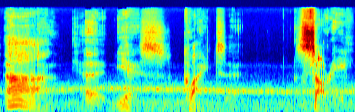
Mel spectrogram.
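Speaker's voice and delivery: halting, fading, half-whispered apology; sheepish apology. Acted. Henry is rebuked by the Welshman, sheepish apology. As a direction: back down awkwardly, hesitating.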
